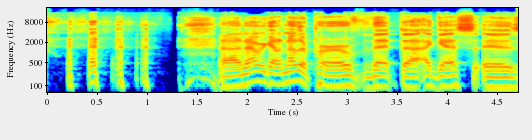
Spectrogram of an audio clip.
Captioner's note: laugh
